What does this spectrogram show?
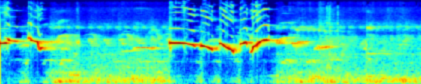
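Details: Oriental magpie-robin in aggressive ngeplong song meant to provoke rival magpie-robins: sharp whistled notes at the start, then after a pause a burst of quick sliding, dipping whistles, over soft low rumbling background.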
